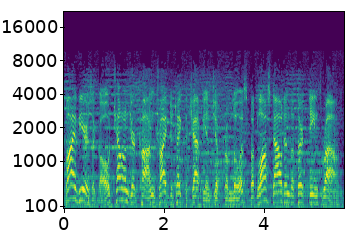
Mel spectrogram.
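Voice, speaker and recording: A man narrating a 1940s newsreel in a brisk announcer delivery, in the manner of old newsreel narration. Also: a little high, sing-song, low-quality recording. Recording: old newsreel soundtrack with loud music. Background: loud music.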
